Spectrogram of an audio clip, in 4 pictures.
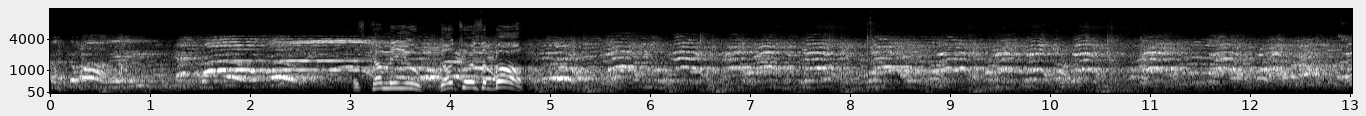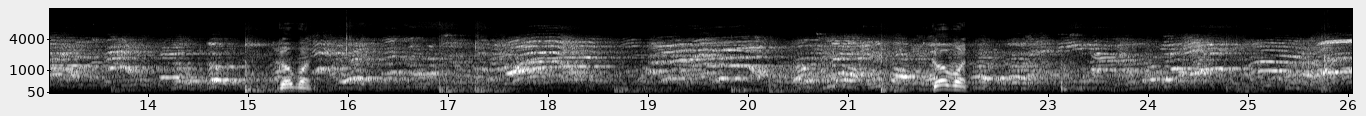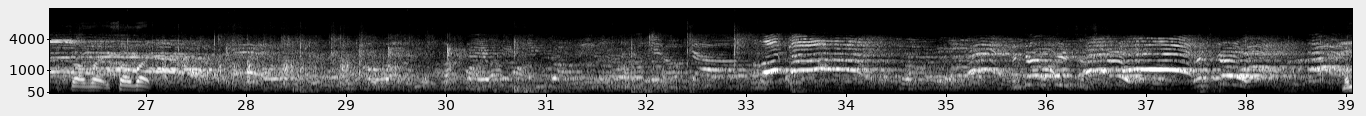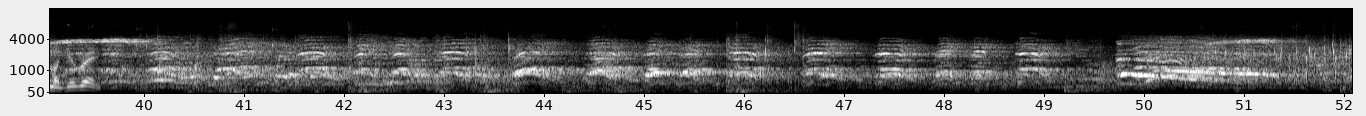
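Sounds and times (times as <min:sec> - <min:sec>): chatter and calls echoing: 0:00.0 - 0:52.0.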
